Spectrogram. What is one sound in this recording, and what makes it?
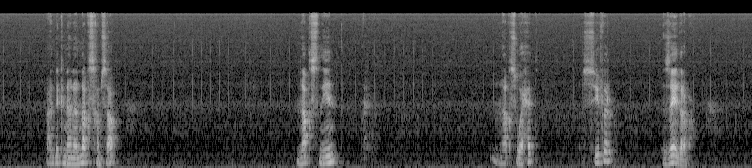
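A man speaks calmly in short phrases close to a microphone.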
